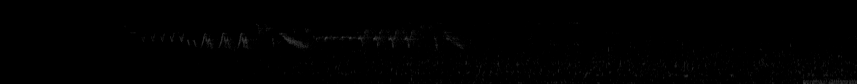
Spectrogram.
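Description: Faint birdsong fading in: several quick trills and chirps from small birds, busiest in the first few seconds and thinning out after, over a steady low hiss of outdoor background.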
